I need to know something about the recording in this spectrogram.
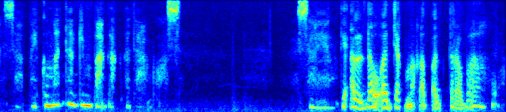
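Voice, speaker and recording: Radio drama: exhausted young working wife, unwell, very breathy and weak, close dry sound. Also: female voice, a little high, unhurried, darkish tone, no echo, exaggerated voice. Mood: weary, weak. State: sick, weary, whispery. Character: tired, ailing young wife working abroad in Dubai.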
